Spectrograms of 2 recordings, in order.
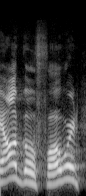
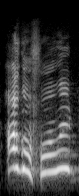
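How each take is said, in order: First: It is said in a normal voice. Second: It is said in a squeaky high voice.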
